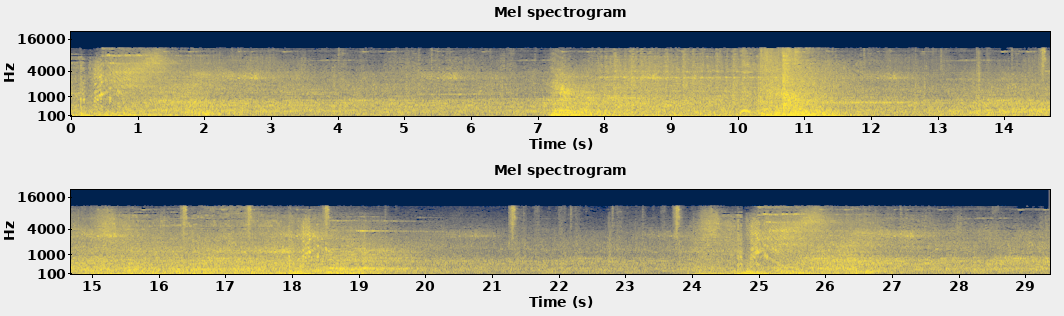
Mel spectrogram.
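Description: A magical portal whooshes and swirls.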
